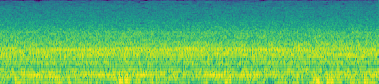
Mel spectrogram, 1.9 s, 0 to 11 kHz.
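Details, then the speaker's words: Mid-1970s first-generation Lasko (Galaxy) 3150 12-inch desk fan, Sanyo parts, with its low-speed wire re-soldered and oiled, running on high. An even whirring hum with a steady air rush and no scraping or clicking: motor runs fine and powerful. "start up on high very powerful as expected with one of these old laskos"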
